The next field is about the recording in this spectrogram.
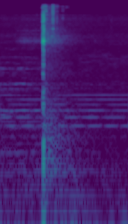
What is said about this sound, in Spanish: Escuchas cómo se cierra la puerta.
